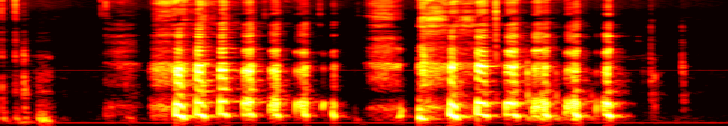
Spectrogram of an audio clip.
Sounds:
Laughter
